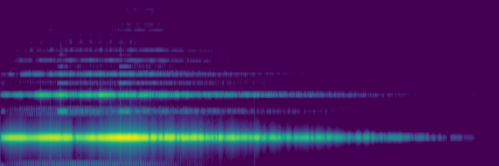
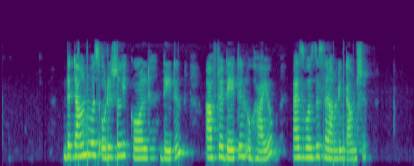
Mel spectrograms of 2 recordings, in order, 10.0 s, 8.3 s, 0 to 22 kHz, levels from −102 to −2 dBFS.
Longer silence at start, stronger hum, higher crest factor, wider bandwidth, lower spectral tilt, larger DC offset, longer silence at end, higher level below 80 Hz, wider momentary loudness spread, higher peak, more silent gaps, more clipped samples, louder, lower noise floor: second, 0 s vs 1.25 s; neither; second, 14 dB vs 20 dB; second, 3.7 kHz vs 8 kHz; second, -2.5 dB/octave vs -4.5 dB/octave; neither; first, 3.6 s vs 0.95 s; second, -84 dBFS vs -56 dBFS; first, 22 LU vs 9 LU; about the same, -4 dBFS vs -2 dBFS; neither; neither; first, -15 LUFS vs -20 LUFS; about the same, -78 dBFS vs -76 dBFS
